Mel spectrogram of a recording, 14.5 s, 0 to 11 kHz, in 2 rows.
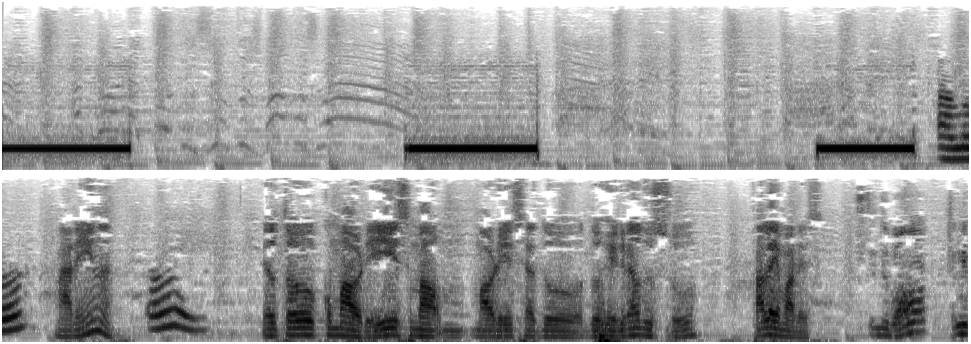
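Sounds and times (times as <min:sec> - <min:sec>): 
telephone ringback tone as a call is placed: 0:00.0 - 0:01.0, 0:03.0 - 0:04.0, 0:06.1 - 0:06.9
speech: 0:07.1 - 0:14.4.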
